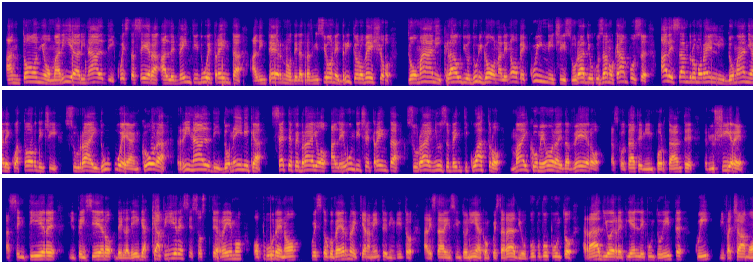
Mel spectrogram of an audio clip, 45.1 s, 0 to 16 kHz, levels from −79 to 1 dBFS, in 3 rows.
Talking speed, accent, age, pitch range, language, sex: 100 wpm, native, 50-69, 135-210 Hz, Italian, male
